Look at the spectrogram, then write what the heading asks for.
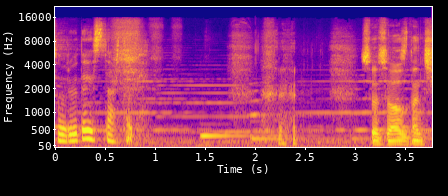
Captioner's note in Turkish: Gülme sesi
